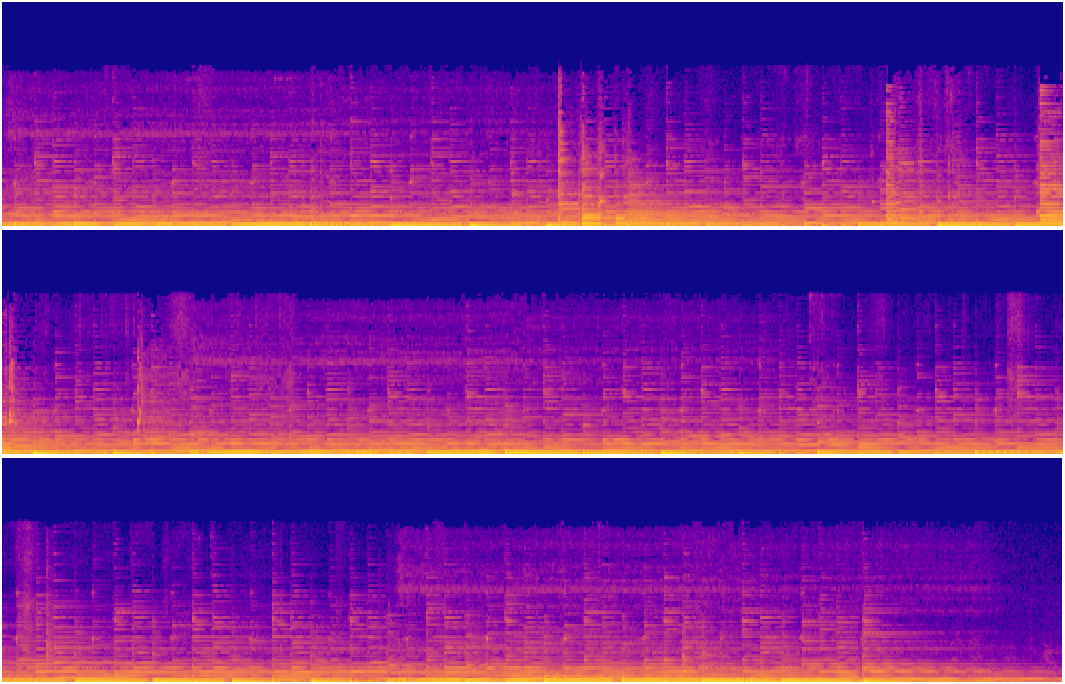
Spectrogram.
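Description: Instrumental background music: a steady stream of quick repeated notes over held pitched tones.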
